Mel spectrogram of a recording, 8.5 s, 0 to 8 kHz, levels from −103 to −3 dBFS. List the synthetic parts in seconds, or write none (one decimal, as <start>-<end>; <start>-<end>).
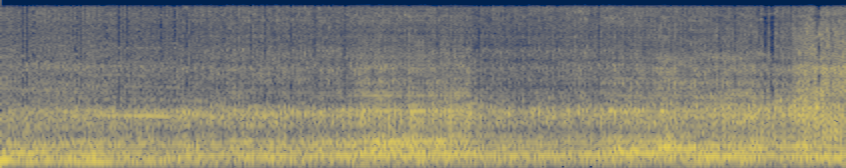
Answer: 1.8-8.5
